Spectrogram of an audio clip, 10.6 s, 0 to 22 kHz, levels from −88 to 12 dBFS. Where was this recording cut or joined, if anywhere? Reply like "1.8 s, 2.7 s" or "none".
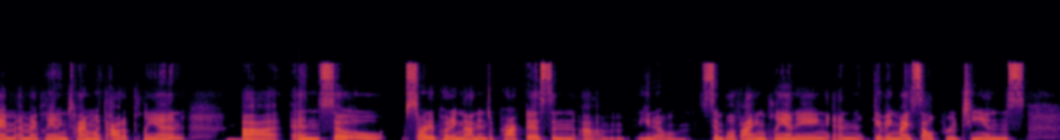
4.0 s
